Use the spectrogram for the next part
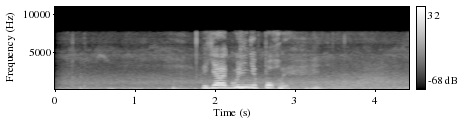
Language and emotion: Russian, positive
